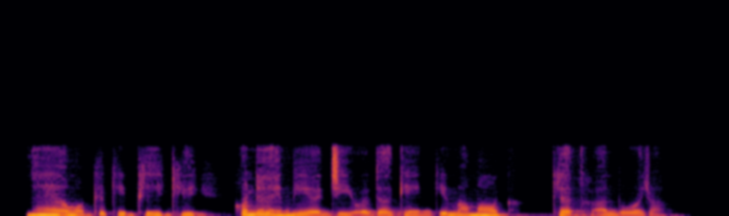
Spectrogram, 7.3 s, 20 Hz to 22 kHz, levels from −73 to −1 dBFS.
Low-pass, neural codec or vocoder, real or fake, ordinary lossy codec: 7.2 kHz; codec, 16 kHz, 0.5 kbps, X-Codec, HuBERT features, trained on general audio; fake; none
